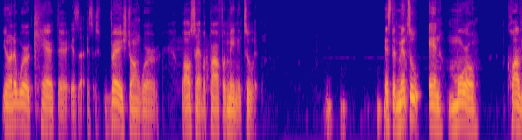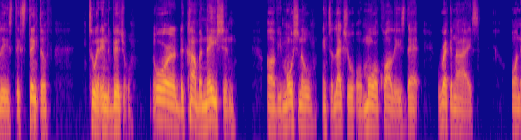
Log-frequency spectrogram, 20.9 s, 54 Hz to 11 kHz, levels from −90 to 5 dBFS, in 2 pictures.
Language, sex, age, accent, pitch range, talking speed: English, male, 30-49, American, 95-120 Hz, 120 wpm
